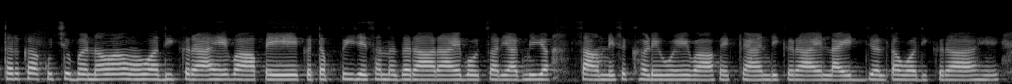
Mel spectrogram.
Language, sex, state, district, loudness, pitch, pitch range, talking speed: Hindi, female, Chhattisgarh, Raigarh, -21 LUFS, 225 Hz, 215-235 Hz, 220 wpm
